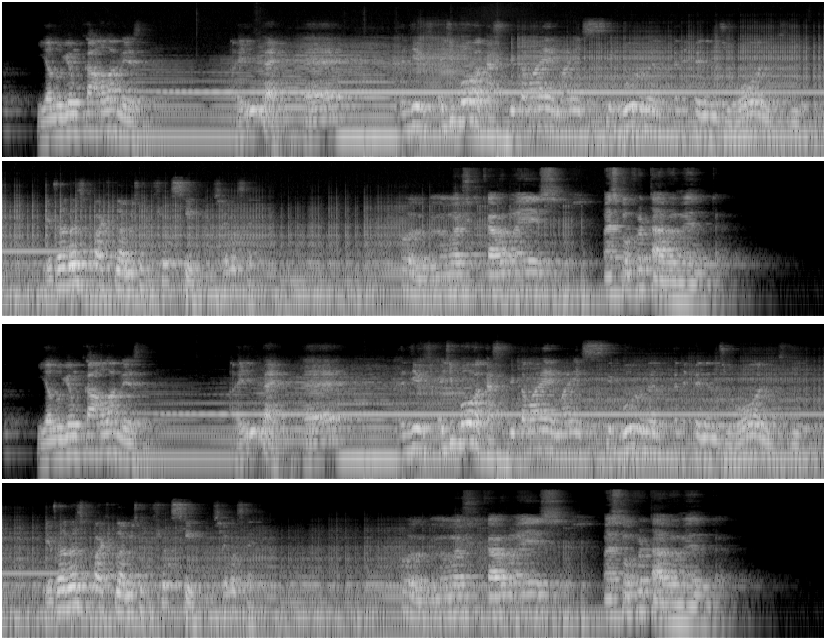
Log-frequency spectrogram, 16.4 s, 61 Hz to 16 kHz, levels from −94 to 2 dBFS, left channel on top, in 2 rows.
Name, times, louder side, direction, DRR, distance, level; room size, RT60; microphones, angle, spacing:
voice 1, 0.4-1.5 2.3-3.7 3.9-8.1 8.6-10.8, equal, 5° right, 2 dB, 0.5 m, -25 dB
sound 1, 0.9-14.3, left 2 dB, 50° left, 0.7 m, -33 dB
Wind instrument woodwind instrument, 1.5-9.3, left 3 dB, 75° right, 0.6 m, -32 dB
voice 2, 12.2-15.4, equal, 35° left, -1 dB, 2.4 m, -27 dB
10.5 x 8.4 x 2.5 m, 0.86 s
head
